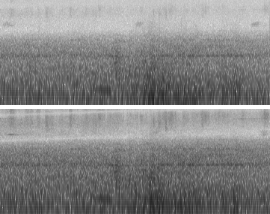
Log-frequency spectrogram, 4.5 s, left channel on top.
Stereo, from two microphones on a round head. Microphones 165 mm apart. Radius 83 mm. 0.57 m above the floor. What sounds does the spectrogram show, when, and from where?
0.0 s a vehicle: 60° right (ahead or behind); by 4.5 s 70° right (ahead or behind)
